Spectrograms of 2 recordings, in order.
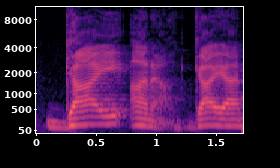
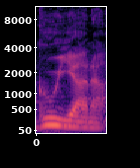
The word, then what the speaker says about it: Guyana: And just FYI, it is pronounced Guyana, not Guyana.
